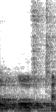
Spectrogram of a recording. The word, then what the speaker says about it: often: सो हाउ ऑफन भी पढ़ सकते हैं और हाउ ऑफ्टन भी पढ़ सकते हैं।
